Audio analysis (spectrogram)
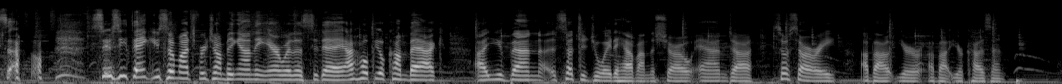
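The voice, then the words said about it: Talking very fast. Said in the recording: “That's why I'm talking so fast”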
